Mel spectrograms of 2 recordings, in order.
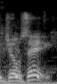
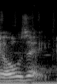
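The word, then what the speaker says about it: José: They don't say Jo. Hey Jose. No you say Jose. Okay. It's pronounced H.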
